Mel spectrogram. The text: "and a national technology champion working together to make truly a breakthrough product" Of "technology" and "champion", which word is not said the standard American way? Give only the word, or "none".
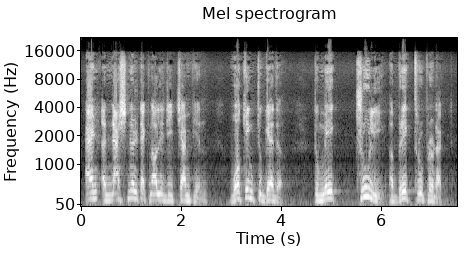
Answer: none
